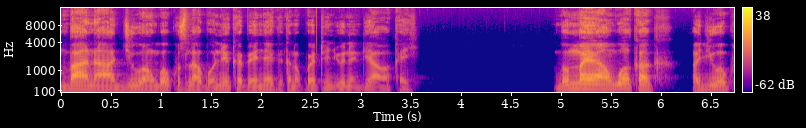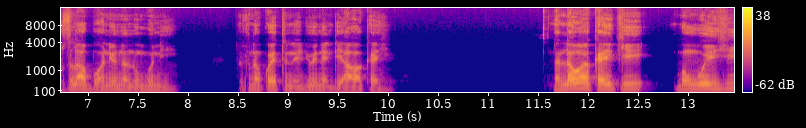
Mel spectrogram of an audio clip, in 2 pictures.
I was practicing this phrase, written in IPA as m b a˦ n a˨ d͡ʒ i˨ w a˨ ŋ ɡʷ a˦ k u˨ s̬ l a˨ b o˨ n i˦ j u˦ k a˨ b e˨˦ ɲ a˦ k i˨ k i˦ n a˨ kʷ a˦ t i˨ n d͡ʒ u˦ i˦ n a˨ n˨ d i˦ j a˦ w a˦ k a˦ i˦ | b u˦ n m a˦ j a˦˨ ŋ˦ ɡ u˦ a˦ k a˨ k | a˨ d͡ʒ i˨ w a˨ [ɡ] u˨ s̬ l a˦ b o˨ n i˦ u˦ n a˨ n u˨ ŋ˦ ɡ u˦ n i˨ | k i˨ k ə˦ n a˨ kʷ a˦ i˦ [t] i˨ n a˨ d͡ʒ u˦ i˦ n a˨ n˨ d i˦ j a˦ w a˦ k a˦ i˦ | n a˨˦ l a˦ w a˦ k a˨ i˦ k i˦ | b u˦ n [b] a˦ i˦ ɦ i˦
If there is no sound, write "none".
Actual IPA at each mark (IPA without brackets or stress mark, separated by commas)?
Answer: k, t, w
